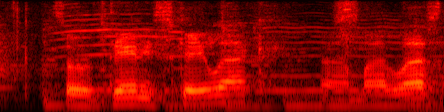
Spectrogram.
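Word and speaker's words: Skalak: Dan, how do you pronounce and say your first and last name? So Danny Scalac.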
